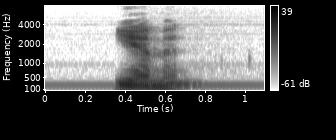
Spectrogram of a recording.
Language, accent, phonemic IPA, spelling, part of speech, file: English, US, /ˈjɪmən/, Yemen, proper noun, En-us-Yemen.ogg
- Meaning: 1. A country in West Asia in the Middle East. Official name: Republic of Yemen. Capital: Sanaa 2. A region in the southern Arabian Peninsula; the Arabia Felix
